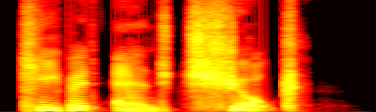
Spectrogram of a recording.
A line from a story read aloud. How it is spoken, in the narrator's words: he hissed at me in a low voice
